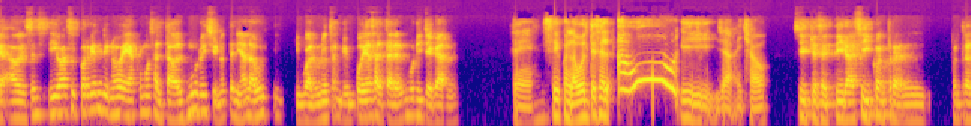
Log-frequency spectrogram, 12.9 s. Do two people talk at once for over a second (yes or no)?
no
